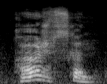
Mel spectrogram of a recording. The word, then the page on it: xaaʒɯfsxan: Xyzyl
